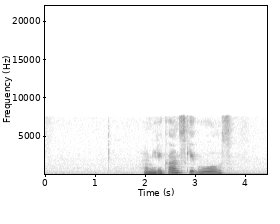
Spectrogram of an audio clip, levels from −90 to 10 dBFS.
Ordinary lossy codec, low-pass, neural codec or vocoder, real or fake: none; none; none; real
